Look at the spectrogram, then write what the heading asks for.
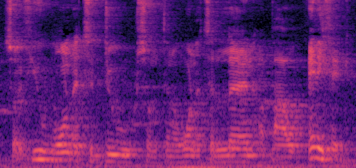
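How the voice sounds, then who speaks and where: A man's voice: mid-range voice, a little fast. Man in a very echoey room. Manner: relaxed, restarts and repeats words. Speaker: gym owner, interview guest. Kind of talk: casual interview chat. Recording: very echoey room, faint music.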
